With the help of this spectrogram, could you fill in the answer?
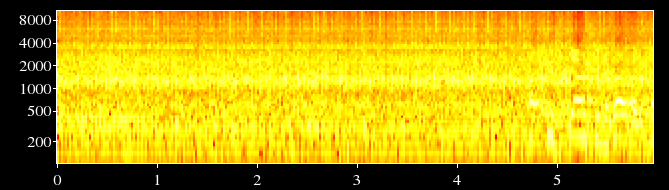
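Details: Land Rover 300Tdi diesel after rebuild and installation, first start-up after a fuel pump problem was fixed, running on water for coolant: diesel clatter settles into an even idle with a couple of revs, no misses or knocks; running properly.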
